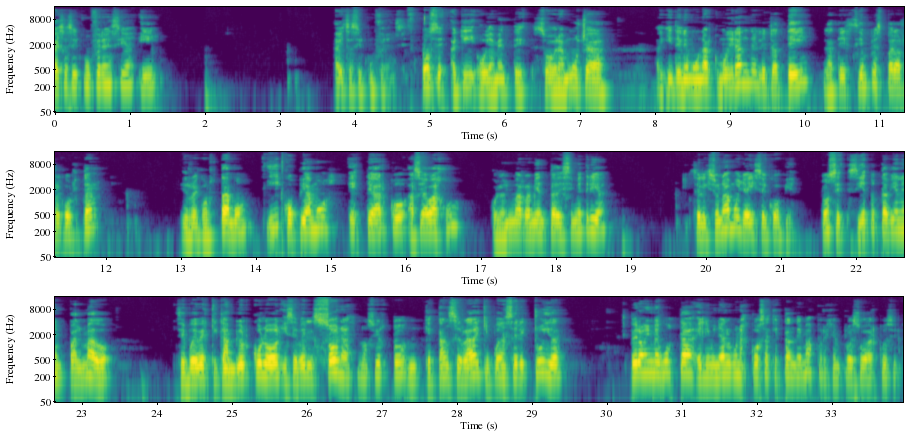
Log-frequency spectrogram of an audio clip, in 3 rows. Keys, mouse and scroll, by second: 0.5 click, 1.2-2.5 drag, 3.0-4.2 drag, 4.9 ↺, 11.5 t, 12.2 click, 14.2 ⟲, 18.0-19.3 drag, 19.5-20.7 drag, 21.5-22.7 drag, 30.5 t, 31.6 click, 32.9 click, 33.8 click.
